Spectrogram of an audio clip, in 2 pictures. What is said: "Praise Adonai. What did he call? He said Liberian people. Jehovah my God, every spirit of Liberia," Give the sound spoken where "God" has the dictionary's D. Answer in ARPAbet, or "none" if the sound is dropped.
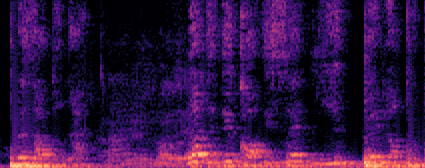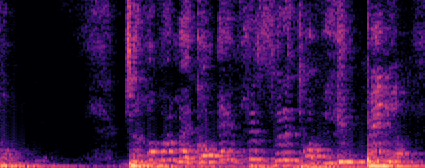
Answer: none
